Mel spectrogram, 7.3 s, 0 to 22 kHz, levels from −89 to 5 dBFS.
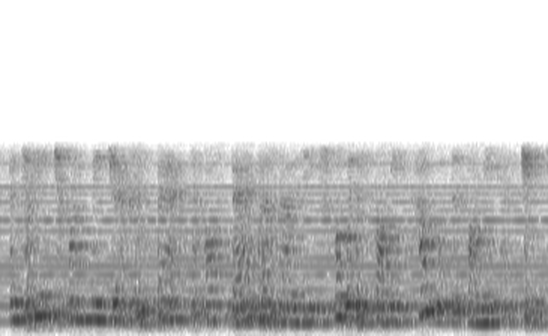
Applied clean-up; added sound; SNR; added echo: none; Organ; 13 dB; reverberation time 1.2 s.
